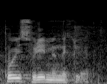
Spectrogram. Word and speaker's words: Повесть временных лет: Может, вы даже обратили внимание, как я сейчас поставил ударение, потому что и вас, и меня учили несколько по-другому. Другое было ударение, но я, видите, не случайно ставлю именно ударение так, «Повесть временных лет».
